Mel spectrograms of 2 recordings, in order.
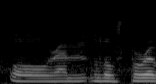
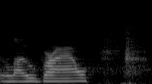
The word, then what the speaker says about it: Loughborough: It's like Edinburgh or something, or Loughborough would be like lowbrow.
